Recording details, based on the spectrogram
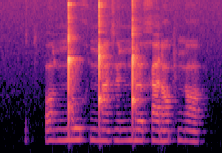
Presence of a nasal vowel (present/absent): present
